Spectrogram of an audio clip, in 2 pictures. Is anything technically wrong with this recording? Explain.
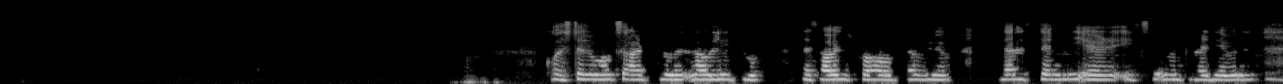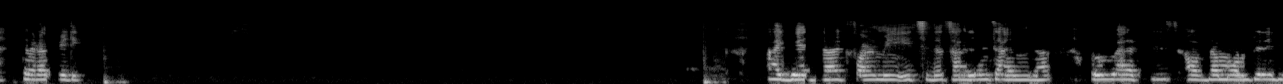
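No, nothing here is technically wrong; it's just speech coming over a Bluetooth mSBC headset link, so the sound tops out around 7.7 kHz, as that wideband path is built to do.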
